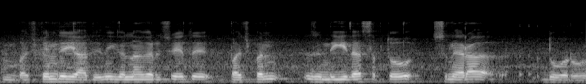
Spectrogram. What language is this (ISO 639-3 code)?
doi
